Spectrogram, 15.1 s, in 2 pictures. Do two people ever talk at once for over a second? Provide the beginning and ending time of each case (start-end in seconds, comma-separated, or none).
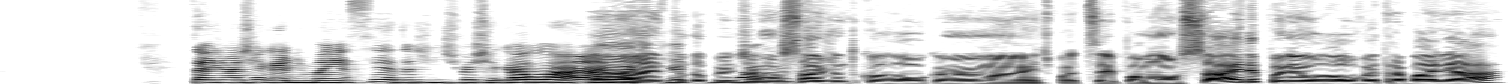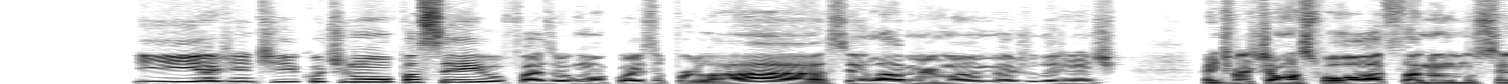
2.9-4.2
